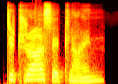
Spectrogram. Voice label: "Tetracycline", Indian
